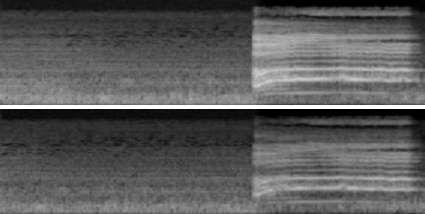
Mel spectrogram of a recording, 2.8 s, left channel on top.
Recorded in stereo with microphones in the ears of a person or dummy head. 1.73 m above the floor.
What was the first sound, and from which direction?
A scream, 60° left (ahead or behind).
